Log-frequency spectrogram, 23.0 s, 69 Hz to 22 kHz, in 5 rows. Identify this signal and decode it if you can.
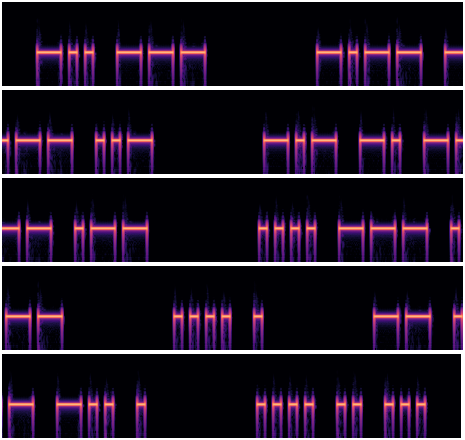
Morse code, heard as a keyed tone, about 16 wpm, 700 Hz. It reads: DO YOU KNOW HOW HE MADE HIS
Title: 2x Word-Spacing - Sentences from Top 300 Words - 15wpm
